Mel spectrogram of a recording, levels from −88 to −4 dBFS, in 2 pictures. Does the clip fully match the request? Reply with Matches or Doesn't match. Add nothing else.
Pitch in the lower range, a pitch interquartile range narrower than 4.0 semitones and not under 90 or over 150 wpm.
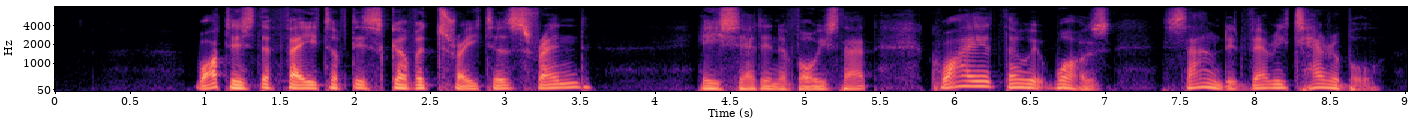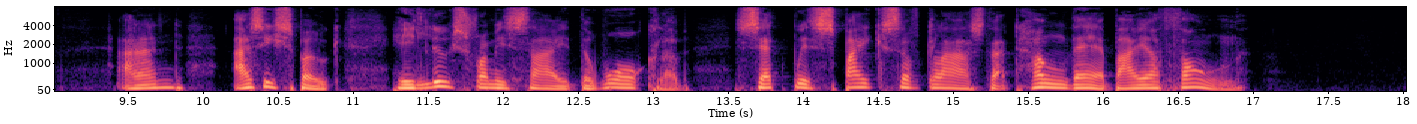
Doesn't match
